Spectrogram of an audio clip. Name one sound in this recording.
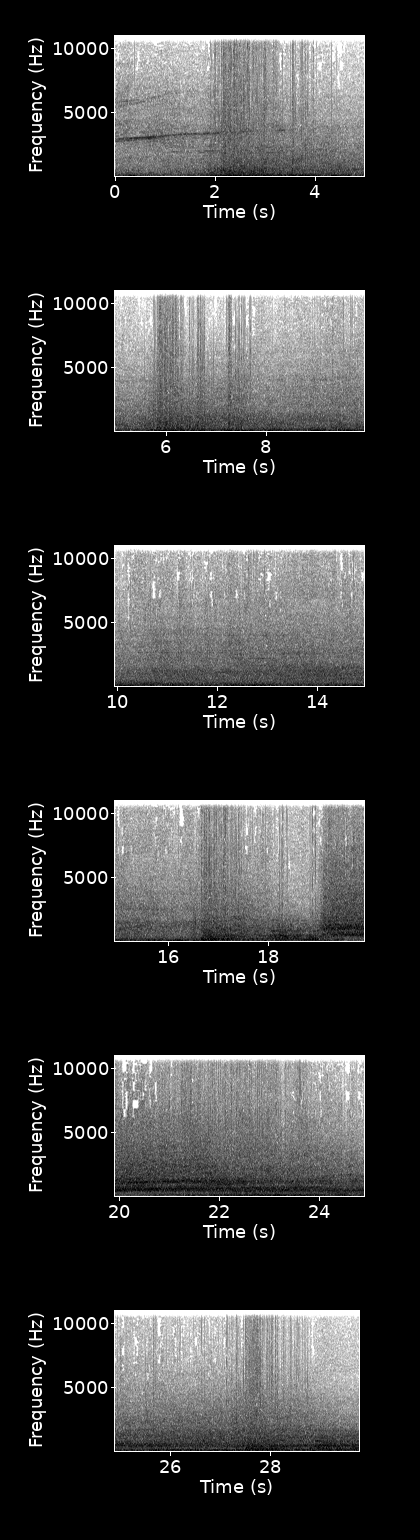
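A jet airliner's engines roar steadily.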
